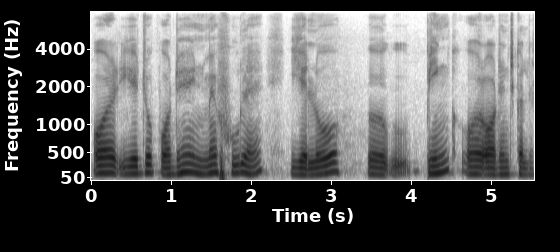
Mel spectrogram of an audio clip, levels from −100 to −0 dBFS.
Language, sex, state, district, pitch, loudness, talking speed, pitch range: Hindi, male, Gujarat, Valsad, 130 Hz, -17 LUFS, 140 wpm, 115-145 Hz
